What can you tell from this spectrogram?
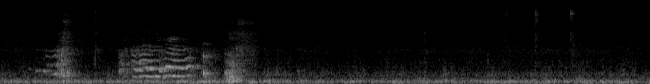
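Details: English Bulldog making funny noises: a couple of quiet snorts, then a short, wobbling, nasal moan lasting under a second, followed by faint snuffles and a long stretch of low background hum.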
